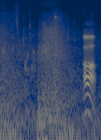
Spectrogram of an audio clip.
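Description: Metal blades clash with a sharp impact.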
